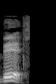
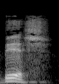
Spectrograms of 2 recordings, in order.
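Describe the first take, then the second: First: The word ends with a 'ch' sound. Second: The word ends with an 'sh' sound. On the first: The speaker calls it wrong. "No, not bitch" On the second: The speaker calls it right. "Like bish"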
